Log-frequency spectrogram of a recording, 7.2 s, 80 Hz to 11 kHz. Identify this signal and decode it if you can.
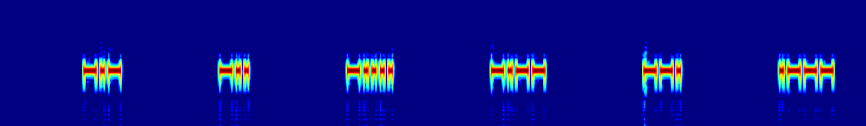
Morse code, heard as a keyed tone, about 36 wpm, spaced as for 10 wpm, 700 Hz. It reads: KD6YGJ
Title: USA Call Signs - 6 Characters - 8x Character Spacing - 35wpm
